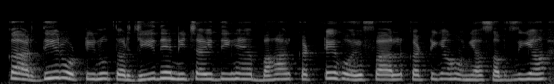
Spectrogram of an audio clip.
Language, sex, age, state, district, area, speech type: Punjabi, female, 45-60, Punjab, Amritsar, urban, spontaneous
